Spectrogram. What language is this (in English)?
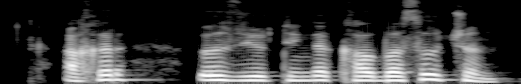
Uzbek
